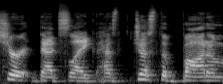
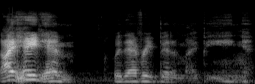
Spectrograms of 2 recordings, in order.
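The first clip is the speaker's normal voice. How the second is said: pirate captain voice, lower; 5 semitones lower than usual. Game master voicing the pirate captain spotting his rival: pirate captain voice. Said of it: "the captain just goes".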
